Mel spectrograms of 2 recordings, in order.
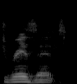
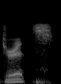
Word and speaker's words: Drizzt: I always said Drizzit, and that was so wrong. Drizzit too. I always says Drizzit too. I always said Dritz.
